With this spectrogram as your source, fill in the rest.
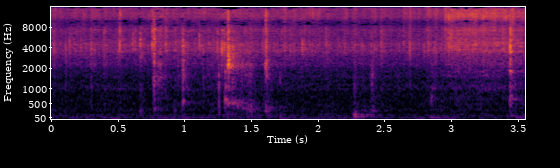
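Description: Ground masala powder and turmeric frying in oil in a pan for a Tamil shark fish curry, with a quiet steady sizzle and repeated soft scraping stir strokes close by.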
